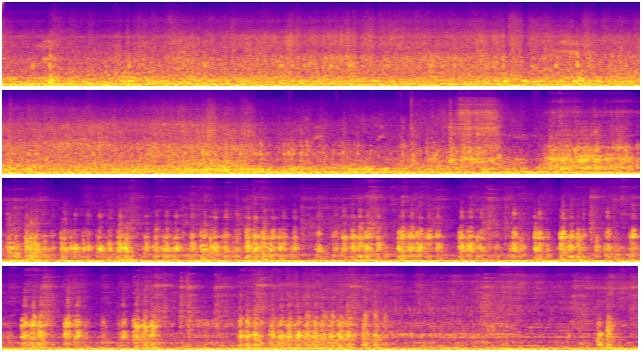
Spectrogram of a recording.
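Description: Steel roller-coaster train running on its track with a steady loud rumble through a dark enclosed section. About halfway through the rumble eases as the train climbs in the open, and a long run of regular clicks follows, about one or two a second, until near the end.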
